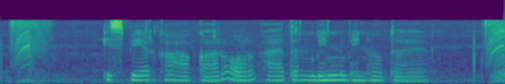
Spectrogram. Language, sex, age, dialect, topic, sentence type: Hindi, female, 18-24, Hindustani Malvi Khadi Boli, agriculture, statement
